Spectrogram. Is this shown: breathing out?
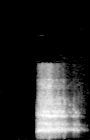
yes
